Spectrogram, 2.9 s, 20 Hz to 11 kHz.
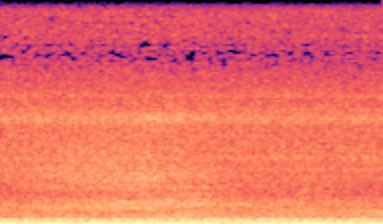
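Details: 4x4 engine idling after chemical engine-oil cleaning and a reseated spark plug that had set the service light: steady, even idle with constant low hum and hiss, no knocks, ticks or stumbles; running smoothly, no warning lights.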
